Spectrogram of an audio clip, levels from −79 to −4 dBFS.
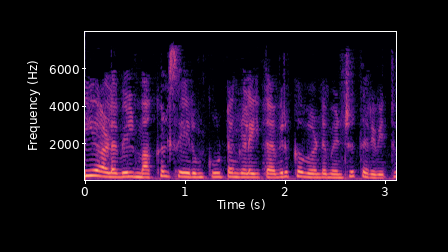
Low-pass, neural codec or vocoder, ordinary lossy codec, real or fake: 7.2 kHz; none; AAC, 32 kbps; real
